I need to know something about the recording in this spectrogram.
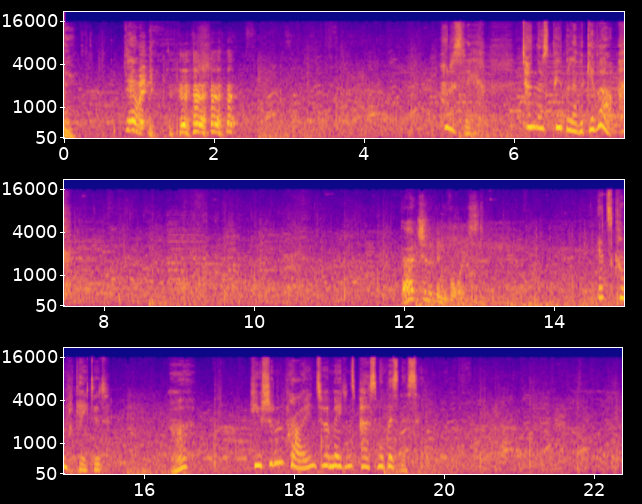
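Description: Footsteps walk on cobblestones.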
